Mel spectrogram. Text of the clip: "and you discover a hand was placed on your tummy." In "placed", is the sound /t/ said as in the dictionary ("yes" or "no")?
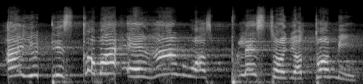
yes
